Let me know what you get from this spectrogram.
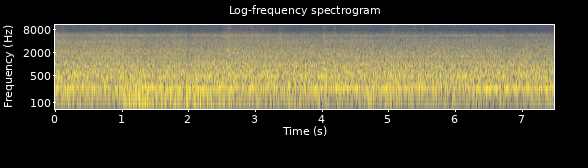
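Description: Steady rumble of a Shinkansen train in the station, with a constant low hum underneath and no distinct clanks or squeals.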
